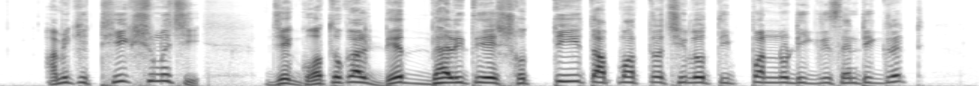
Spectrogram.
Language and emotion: Bengali, surprised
